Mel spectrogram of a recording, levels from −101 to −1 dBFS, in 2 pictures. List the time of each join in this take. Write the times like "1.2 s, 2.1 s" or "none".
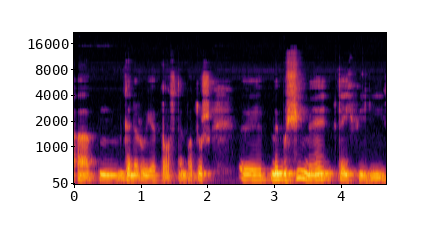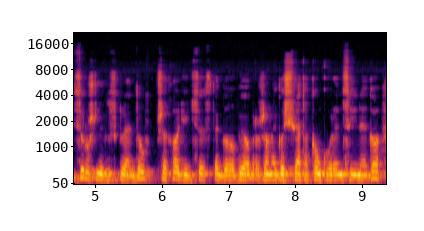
6.5 s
